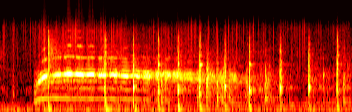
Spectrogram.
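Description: A horse pulling a buggy sets off with a loud, wavering whinny, followed by many rhythmic clip-clop hoofbeats that continue steadily to the end.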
